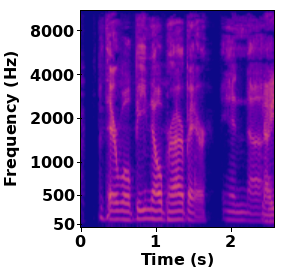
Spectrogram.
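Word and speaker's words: Br'er Bear: There will be no Bra Bear in uh No, you have to say it the right way. Bra bear. That's how they say it.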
